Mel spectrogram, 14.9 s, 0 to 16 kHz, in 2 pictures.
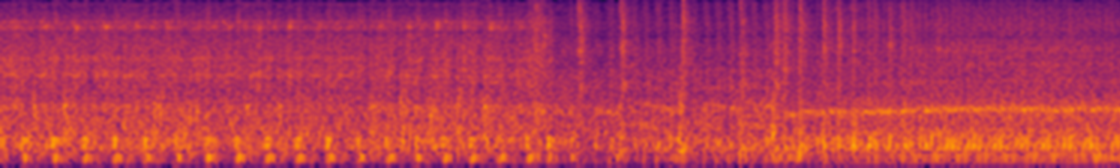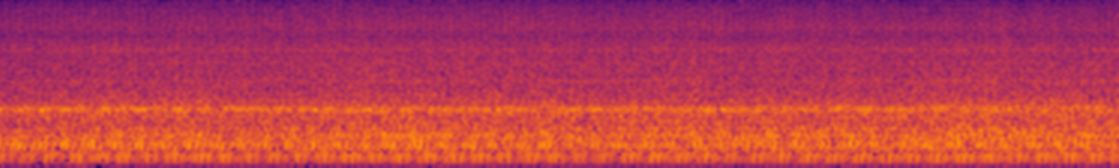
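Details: Briggs and Stratton 18.5 hp Intec lawn mower engine after cleaning the carburetor pilot jet to cure idle surging: cranks, catches, settles into a steady even idle with no hunting; running right.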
